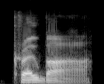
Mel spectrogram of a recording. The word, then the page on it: crowbar: British English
